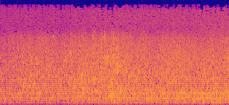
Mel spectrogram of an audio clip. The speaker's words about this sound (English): Now Ryder's sleek yacht motors through a channel toward the ocean.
